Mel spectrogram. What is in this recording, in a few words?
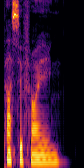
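"pacifying", British English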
